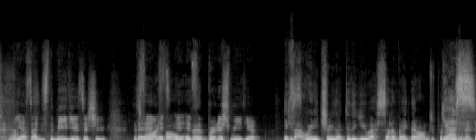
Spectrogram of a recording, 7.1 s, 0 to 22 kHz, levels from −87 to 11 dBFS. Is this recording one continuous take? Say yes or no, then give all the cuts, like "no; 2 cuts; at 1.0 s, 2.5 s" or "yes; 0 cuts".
no; 1 cut; at 4.1 s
